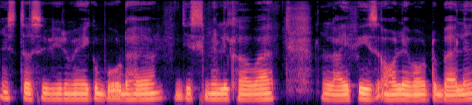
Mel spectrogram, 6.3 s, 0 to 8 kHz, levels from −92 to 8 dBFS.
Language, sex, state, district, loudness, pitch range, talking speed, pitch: Hindi, male, Jharkhand, Ranchi, -14 LUFS, 105-115 Hz, 150 wpm, 115 Hz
